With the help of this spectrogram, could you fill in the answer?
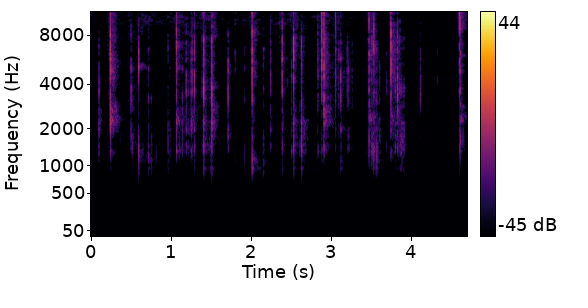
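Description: Long nails tap and scratch a small, hollow black plastic TV remote with blue and purple rubber buttons, held in one hand. The result is a quick, irregular run of bright, dry clicks and taps that stop almost instantly, with soft scratching between them.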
